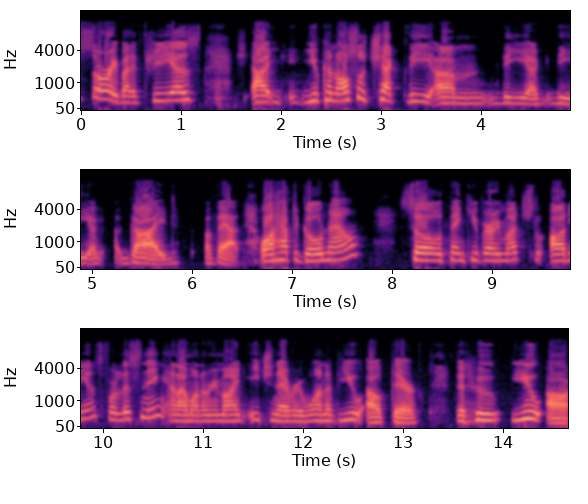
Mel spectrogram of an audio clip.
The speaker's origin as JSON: {"language": "English", "town": "Eugene", "region": "Oregon", "country": "United States", "said": "and we're from Eugene, Springfield, Oregon."}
